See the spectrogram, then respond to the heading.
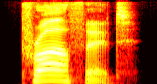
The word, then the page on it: profit: prɑ’fit; プロォフィット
